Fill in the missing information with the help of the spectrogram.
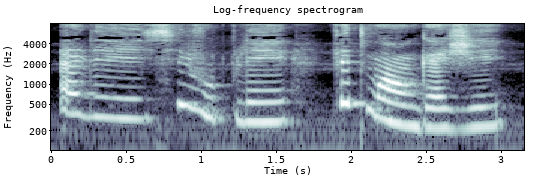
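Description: A woman's voice: big pitch swings, slow, heavily acted. A woman doing an eager little trumpet girl. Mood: pleading. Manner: high, eager and pleading. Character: small eager young female trumpet.

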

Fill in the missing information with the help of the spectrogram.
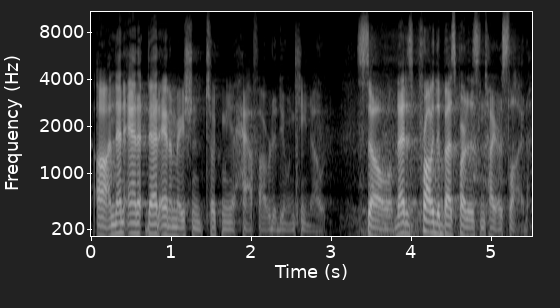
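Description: This conference speaker, a man in his thirties, has a lowish, animated voice that moves at a quick pace with a sharp tone, though the audio quality is poor. He chats casually from a dark stage in a conference hall, with stutters, repetitions and blocks.

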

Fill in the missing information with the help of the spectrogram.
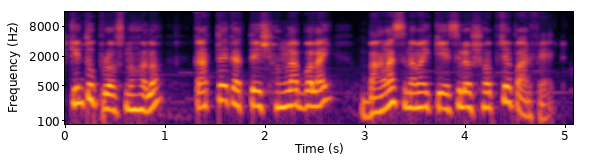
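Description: Guy doing a dramatic countdown voiceover, high voice, talks fast. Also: fairly bright tone, soft background music. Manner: dramatic, persuasive countdown delivery. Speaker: host of a film ranking video. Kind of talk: scripted voice-over narration.

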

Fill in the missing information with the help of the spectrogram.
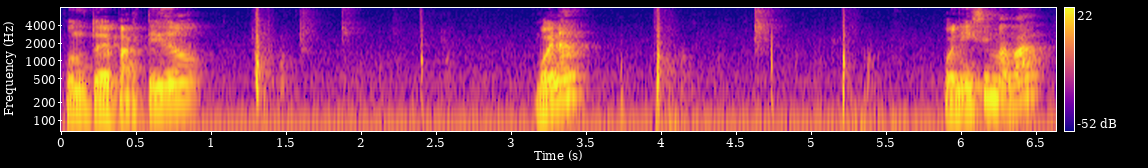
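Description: A young man giving excitable live commentary while playing a tennis video game, shouting at key points. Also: high voice, drawn-out words, background noise. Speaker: gaming YouTuber.

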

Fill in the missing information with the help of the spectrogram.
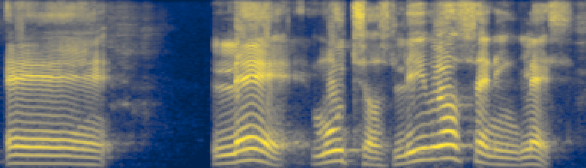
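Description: A man's voice: mid-range voice, animated, extremely slow, warm tone. A male computing teacher demonstrating code to a class, thinking aloud as he works and making stern asides to his students.

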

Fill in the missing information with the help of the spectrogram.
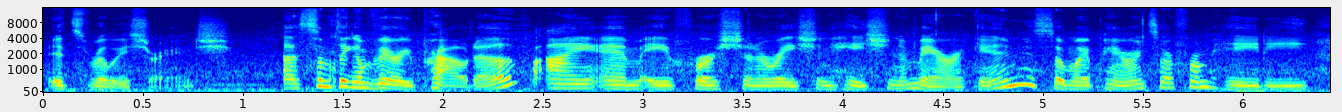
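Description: A woman's voice: sits low, brisk, a little hiss or hum, poor audio. A woman in her forties from the Washington, D.C. area, chatting playfully to camera outdoors and laughing often. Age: 40s. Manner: playful, laughs often, lively self-mocking asides. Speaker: vlogger. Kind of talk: casual chat to camera. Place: outdoors on a lawn by trees. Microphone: camera mic at close range.

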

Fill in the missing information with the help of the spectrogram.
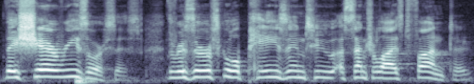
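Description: Bright high-voiced man telling a story. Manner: earnest storyteller with pauses for emphasis. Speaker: keynote speaker. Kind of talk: storytelling keynote talk. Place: conference gathering.

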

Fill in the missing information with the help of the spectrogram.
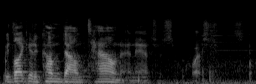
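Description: An actor playing an earnest young American 1940s beat cop, firm and commanding, in a period video game. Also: male voice, mid-range voice, animated, brisk, fairly bright tone, slight background noise, close to an everyday voice. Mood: stern.

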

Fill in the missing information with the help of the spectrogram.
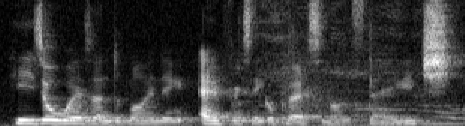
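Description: A woman's voice: fairly low pitch, a little fast, fairly bright tone, poor audio. A young woman, a student performer speaking emphatically in an interview. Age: young adult. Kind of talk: on-camera interview. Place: indoors on a theatre stage set.

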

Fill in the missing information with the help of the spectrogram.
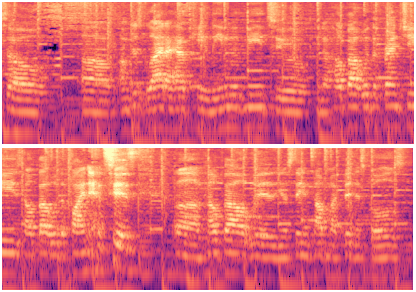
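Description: A young man raised in Los Angeles, chatting casually in a vlog with a relaxed, rambling manner full of fillers. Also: medium pitch, normal speed. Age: young adult. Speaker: vlogger, aspiring fitness coach. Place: living room indoors. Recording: roomy and distant with music.

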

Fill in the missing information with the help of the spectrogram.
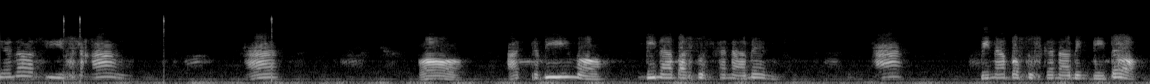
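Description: Indoors, a Filipino man whose voice sits on the high side teases his coworkers, growling "arr" mockingly over and over and laughing often. The recording is distant, dull and lo-fi, with a little hiss or hum.

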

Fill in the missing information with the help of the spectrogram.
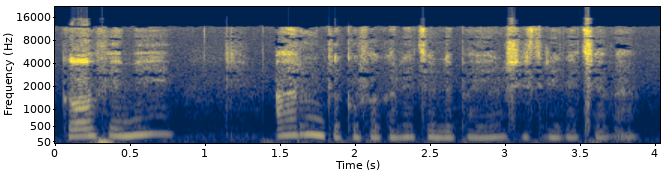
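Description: An audiobook narrator reading a classic novel in a steady, measured way. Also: medium pitch, slight background noise, low-quality recording. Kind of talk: scripted literary narration.

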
